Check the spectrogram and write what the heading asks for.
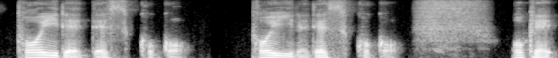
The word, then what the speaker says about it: です: Des. Des. Someone tried to say desu, but actually des sounds more natural.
